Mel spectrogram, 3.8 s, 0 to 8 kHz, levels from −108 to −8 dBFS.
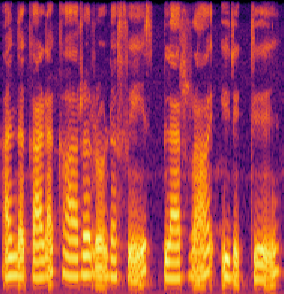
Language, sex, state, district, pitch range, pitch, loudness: Tamil, female, Tamil Nadu, Nilgiris, 165-200 Hz, 185 Hz, -16 LUFS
